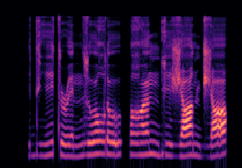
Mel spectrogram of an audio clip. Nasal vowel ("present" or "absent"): present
